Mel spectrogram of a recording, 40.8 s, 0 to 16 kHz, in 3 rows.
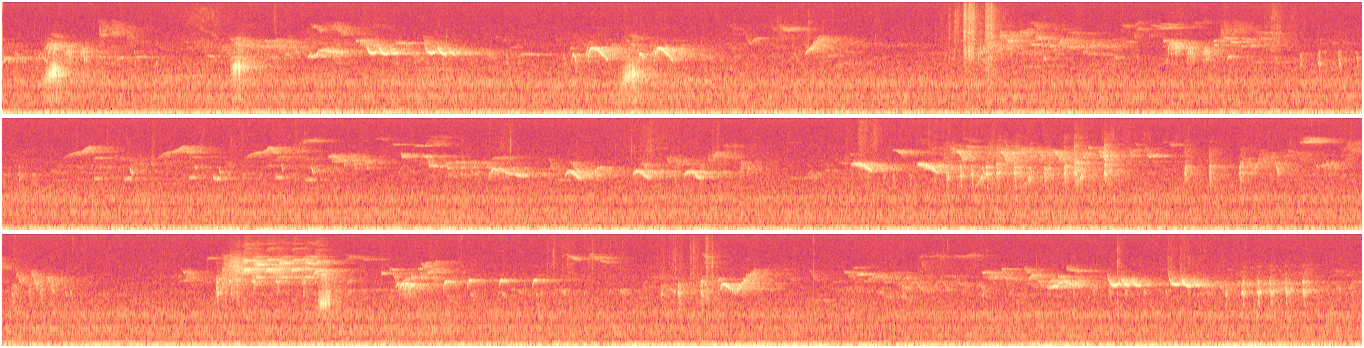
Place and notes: Königsheide, Berlin - evening ambience at the pond
evening at the Königsheide pond, distant city rumble
(SD702, MKH8020)
Berlin, Germany, 2 June 2020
